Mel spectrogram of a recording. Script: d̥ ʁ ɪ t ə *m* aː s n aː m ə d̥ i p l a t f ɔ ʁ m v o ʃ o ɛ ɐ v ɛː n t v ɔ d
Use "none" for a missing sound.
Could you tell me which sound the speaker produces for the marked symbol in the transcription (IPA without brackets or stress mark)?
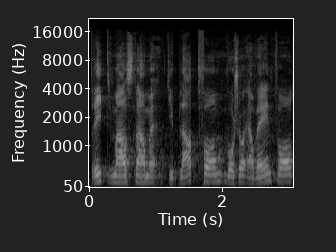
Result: m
